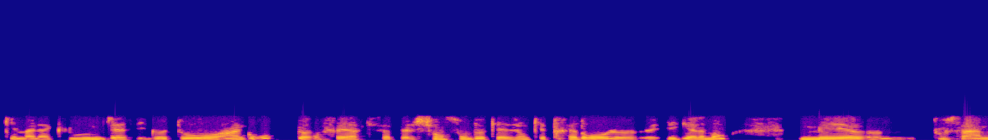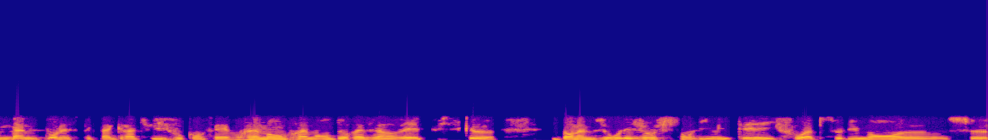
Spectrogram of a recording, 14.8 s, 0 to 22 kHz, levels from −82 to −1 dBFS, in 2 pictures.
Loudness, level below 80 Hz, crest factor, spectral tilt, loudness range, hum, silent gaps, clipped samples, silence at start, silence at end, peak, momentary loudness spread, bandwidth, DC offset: -15 LUFS; -60 dBFS; 14 dB; -11 dB/octave; 1 LU; none; none; under 0.1%; 0.05 s; 0 s; 0 dBFS; 7 LU; 3.9 kHz; under 0.1%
